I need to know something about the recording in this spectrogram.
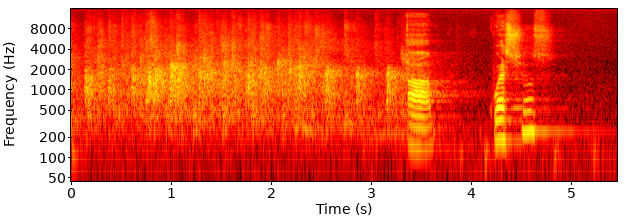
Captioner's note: audience applauding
